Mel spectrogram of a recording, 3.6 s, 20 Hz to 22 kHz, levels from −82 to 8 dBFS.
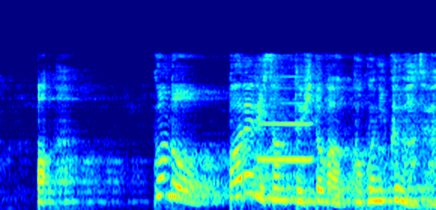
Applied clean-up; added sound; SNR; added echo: none; Wind instrument, woodwind instrument; 4 dB; reverberation time 2.0 s.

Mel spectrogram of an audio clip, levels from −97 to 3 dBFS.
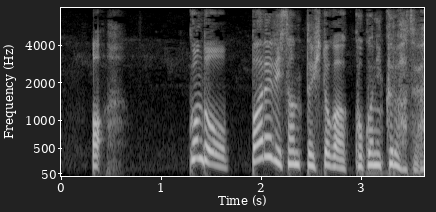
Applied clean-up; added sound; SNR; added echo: none; none; none; none.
